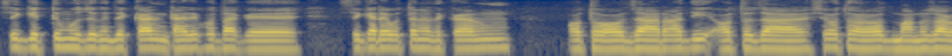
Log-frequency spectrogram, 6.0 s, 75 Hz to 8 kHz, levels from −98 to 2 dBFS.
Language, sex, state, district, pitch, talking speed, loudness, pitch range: Chakma, male, Tripura, Dhalai, 150 Hz, 210 wpm, -18 LUFS, 145-155 Hz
